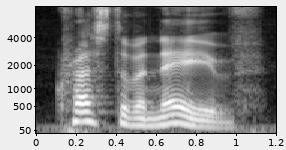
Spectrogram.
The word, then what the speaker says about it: Crest of a Knave: but Crest of a Knave rhymes with Crest of the Wave.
